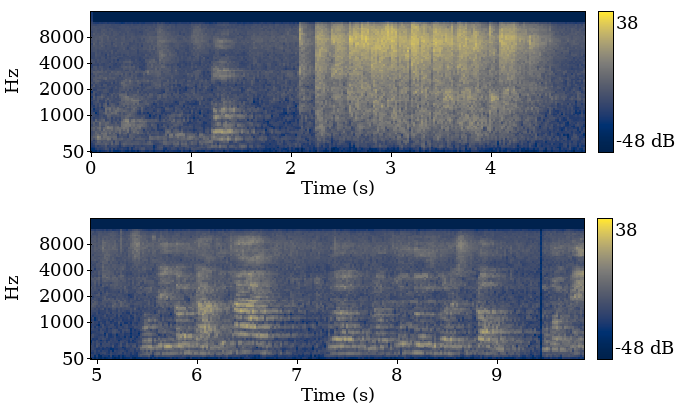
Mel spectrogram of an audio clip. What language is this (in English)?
Vietnamese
